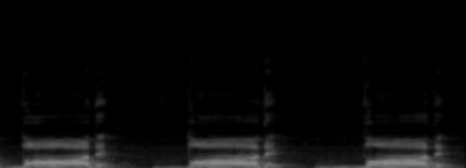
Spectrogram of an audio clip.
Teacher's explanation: دال کو موٹا کر کے ضاد پڑھو، لیکن مخرج وہی رہے گا، نکلنے کی جگہ وہی رہے گی. · اوپر داڑوں کی جو جڑ ہے، آپ کے دونوں سائٹ پہ جو اوپر کے داڑے ہیں، داڑوں کی جو جڑ ہیں، جڑوں کی جڑ ہے، جڑوں کے ساتھ زبان کے جو سائٹس ہیں وہ جڑوں کے ساتھ مل جائیں گے تو یہ ضاد ادا ہوگا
